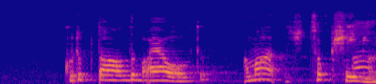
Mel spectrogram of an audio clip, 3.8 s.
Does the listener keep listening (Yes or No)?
Yes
